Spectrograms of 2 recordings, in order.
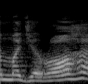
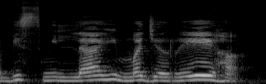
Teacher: इसमें जो रॉ की फतह है ना, उसको हमने कसरा की तरफ माइल करके पढ़ना है, और इसके बाद अलिफ को या की तरफ, ठीक है? यानी हमने रॉ की जो फतह है उसको कसरा की तरफ और अलिफ को या की तरफ माइल करके पढ़ना है। यानी ना मजराहा ना मजरीहा, मजरेहा करके पढ़ना है, ठीक है?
